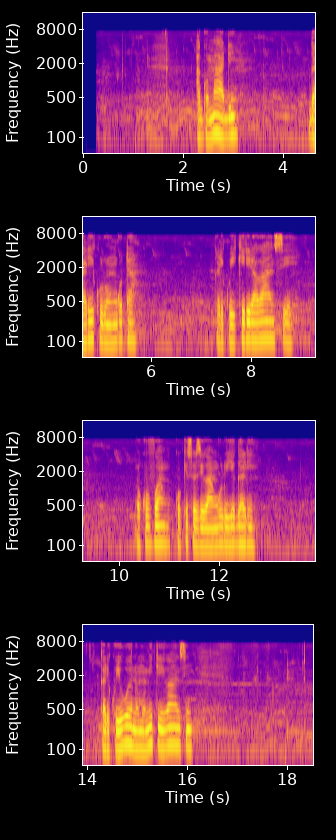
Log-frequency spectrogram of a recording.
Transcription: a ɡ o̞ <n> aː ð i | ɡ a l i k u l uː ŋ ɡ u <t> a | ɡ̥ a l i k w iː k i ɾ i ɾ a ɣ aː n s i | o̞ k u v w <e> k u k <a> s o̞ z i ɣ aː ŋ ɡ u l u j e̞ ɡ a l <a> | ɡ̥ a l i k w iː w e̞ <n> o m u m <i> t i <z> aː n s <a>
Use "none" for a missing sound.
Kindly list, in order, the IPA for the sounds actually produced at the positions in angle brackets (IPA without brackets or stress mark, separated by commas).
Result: m, t, a, i, i, n, i, ɣ, i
